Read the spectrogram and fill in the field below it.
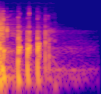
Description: chat; gonarch

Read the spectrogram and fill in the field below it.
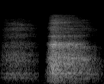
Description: sprint breathe, police

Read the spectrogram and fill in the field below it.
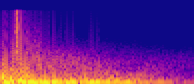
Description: underwater explode; Explosions

